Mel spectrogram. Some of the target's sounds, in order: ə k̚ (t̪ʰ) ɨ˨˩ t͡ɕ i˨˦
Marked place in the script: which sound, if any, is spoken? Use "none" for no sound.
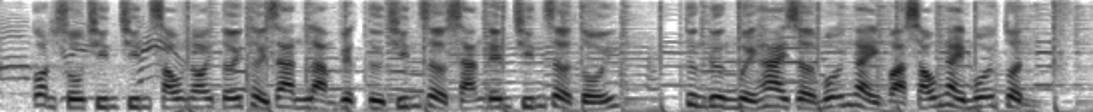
t̪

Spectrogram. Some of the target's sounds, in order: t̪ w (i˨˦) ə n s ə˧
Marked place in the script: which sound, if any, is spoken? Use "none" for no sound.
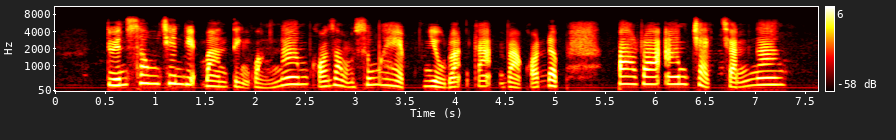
i˨˦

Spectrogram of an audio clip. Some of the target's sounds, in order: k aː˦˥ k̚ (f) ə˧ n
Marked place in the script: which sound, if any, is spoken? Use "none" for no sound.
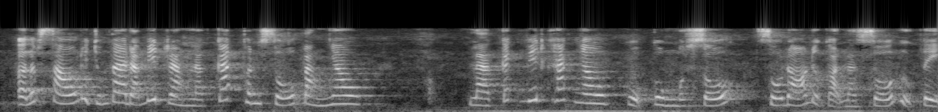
f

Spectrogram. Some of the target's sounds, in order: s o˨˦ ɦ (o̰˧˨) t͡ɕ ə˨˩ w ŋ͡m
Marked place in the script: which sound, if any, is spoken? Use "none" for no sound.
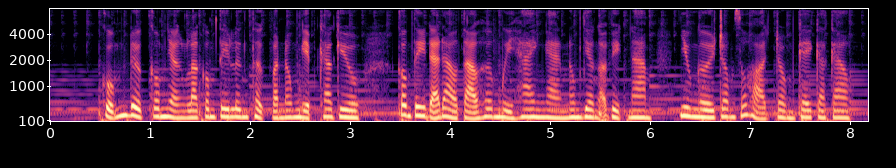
ɔ̰˧˨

